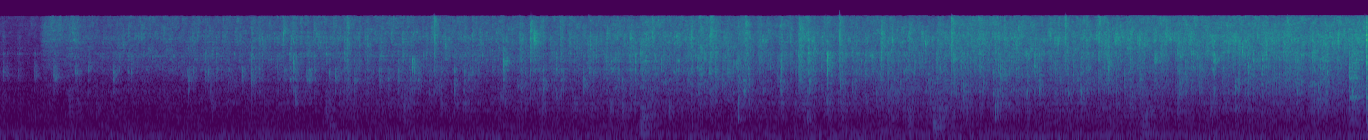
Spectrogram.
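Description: Chicken pieces frying in hot coconut oil in a pan: a steady sizzle full of small crackles that starts about half a second in and grows gradually louder.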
